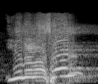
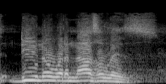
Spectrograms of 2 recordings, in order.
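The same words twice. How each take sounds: First: High, rising Pakistani clerk question; Pakistani accent. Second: Said in the usual way. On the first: Acted. Clerk quizzing the Russian lady, Pakistani accent. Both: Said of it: "That means".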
